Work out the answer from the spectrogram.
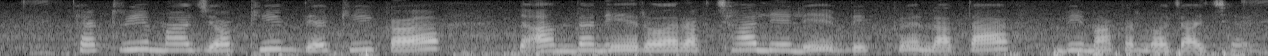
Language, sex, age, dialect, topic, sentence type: Maithili, female, 18-24, Angika, banking, statement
